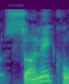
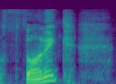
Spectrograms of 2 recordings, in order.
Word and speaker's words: Chthonic: Now, if you don't know who Freddy Lim is, Freddy Lim is the frontman for Chthonic or Chthonic, depending on who you are and how you pronounce it.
